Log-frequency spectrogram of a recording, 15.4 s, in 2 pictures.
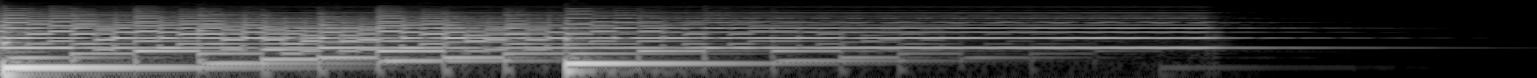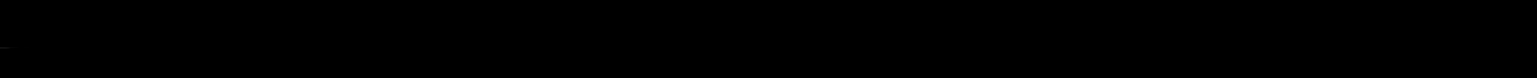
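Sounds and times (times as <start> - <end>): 
trumpet played upside down: 0.0 - 6.6.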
